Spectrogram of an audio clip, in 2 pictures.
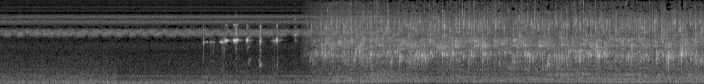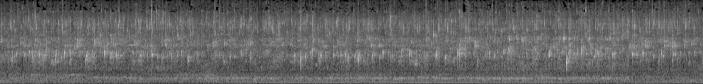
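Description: Water gushing and splashing steadily from a miniature DIY water pump, starting about six seconds in. Before that there is a faint steady high whine and a few sharp clicks.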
